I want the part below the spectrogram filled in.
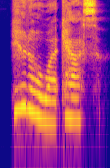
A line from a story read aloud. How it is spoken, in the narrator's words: Sam slurred later that evening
